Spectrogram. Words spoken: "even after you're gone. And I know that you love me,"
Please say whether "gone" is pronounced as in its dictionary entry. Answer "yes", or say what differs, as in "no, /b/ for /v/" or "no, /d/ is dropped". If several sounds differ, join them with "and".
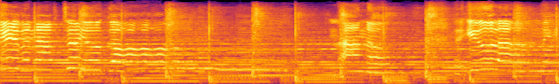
no, /n/ is dropped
